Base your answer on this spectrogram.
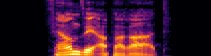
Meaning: synonym of Fernseher (television set)
- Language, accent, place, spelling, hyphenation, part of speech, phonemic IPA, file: German, Germany, Berlin, Fernsehapparat, Fern‧seh‧ap‧pa‧rat, noun, /ˈfɛʁnzeːapaˈʁaːt/, De-Fernsehapparat.ogg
